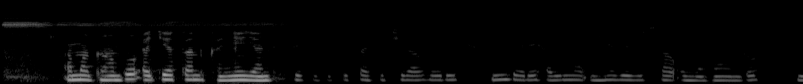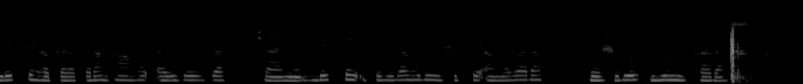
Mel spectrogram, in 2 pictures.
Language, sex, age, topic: Kinyarwanda, female, 18-24, finance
